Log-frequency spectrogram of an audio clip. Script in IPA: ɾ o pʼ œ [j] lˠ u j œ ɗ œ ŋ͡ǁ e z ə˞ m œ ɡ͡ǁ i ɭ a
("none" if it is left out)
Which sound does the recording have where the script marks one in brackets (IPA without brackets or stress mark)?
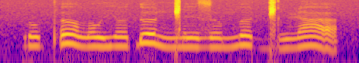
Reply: none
